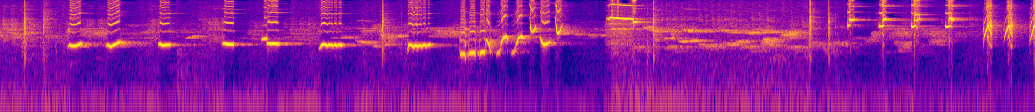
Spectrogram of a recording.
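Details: A white-rumped shama sings a many-voiced long song while flicking its tail. A regular series of clipped, whistled notes about every half second, then a quick warbled flourish and a scratchy passage, ending in spaced sharp chips.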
